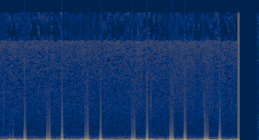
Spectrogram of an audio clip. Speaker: while the bell is used for high frequency sounds like fetal heartbeat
